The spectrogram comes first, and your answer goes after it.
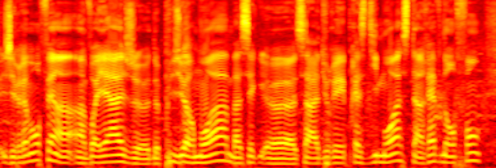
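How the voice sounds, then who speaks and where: Speaking at a fairly quick pace, a man has an unremarkable speaking voice of medium pitch, with ordinary pitch variation and very even loudness. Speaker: naturalist and illustrator. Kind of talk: casual interview. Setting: festival with crowd noise.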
